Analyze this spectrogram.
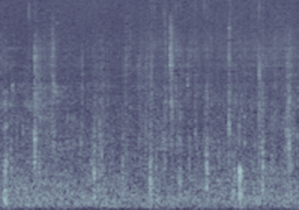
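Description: Faint footsteps of someone walking around, clunking softly in an irregular rhythm, with many small knocks just above a steady background hiss.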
